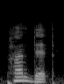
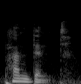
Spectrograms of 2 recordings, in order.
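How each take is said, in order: First: The word has only one n sound. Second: An extra n sound is slipped into it. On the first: The speaker calls it right. "it's pundit" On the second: The speaker calls it wrong. "not pundit"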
